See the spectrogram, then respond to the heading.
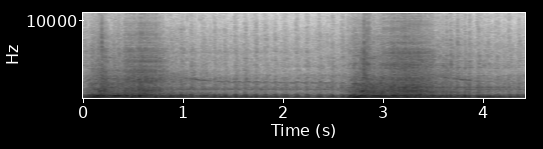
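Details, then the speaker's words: New 2026 Ski-Doo MXZ 600 EFI Sport two-stroke snowmobile with electronic oil pump, still in break-in: revs up twice, and a faint high thin whistle rises with each rev over the engine buzz; source unknown. "I don't know what that is. It's strange."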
